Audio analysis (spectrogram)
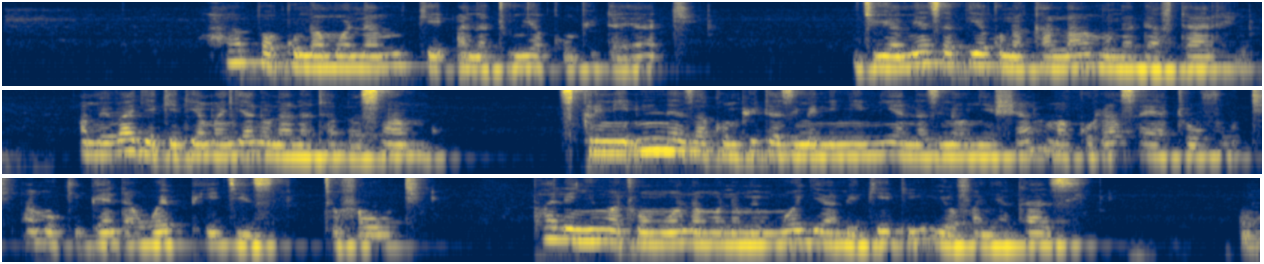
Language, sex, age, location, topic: Swahili, female, 36-49, Nairobi, education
